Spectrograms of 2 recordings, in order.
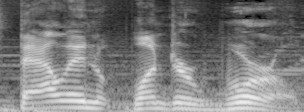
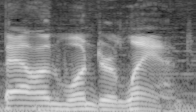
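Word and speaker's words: Balan Wonderworld: that everyone unknowingly mispronounces seriously it's balin wonder world not balan wonderland which blows off the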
